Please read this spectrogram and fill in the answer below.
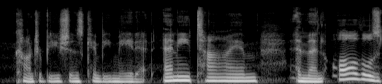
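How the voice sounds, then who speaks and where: A woman's very deep, low voice with a dark, mellow tone and an American accent, at a moderate pace, dry and close with no echo in a very clean recording with a silent background. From rural Wisconsin, near Fond du Lac. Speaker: community foundation executive. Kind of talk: podcast interview.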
